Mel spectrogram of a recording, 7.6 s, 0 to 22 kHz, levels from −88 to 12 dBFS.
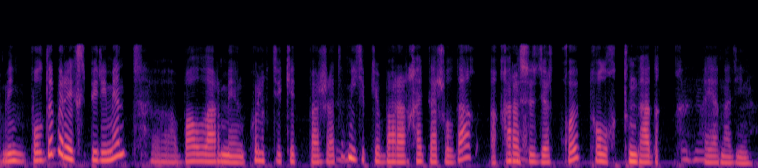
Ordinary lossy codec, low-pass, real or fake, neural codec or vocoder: none; 7.2 kHz; real; none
